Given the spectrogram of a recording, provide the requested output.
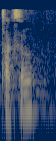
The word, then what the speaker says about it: Tucson: And please uphold Lyle Johnson of Tucson with Tucson. That's how you say it.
